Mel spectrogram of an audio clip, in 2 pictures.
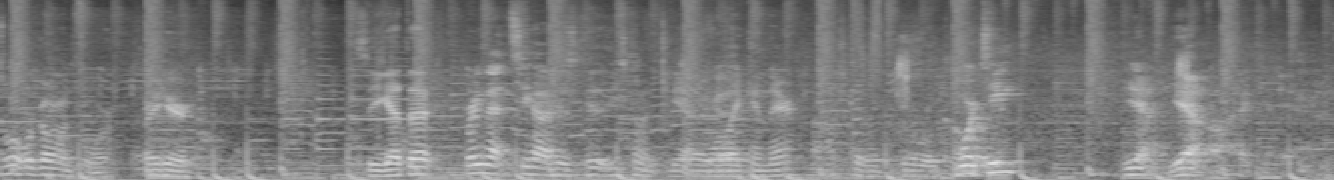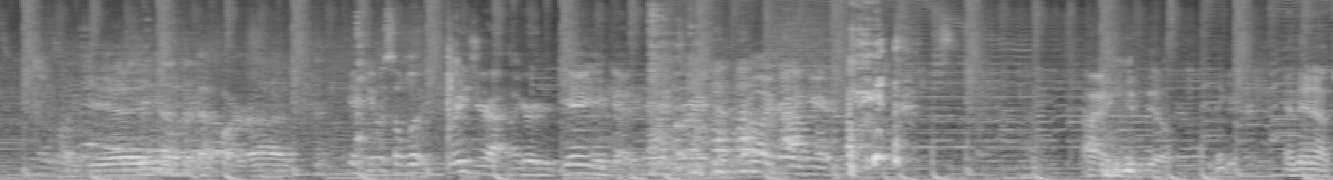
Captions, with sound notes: - This is what we're going for, right here. So you got that? Bring that, see how he's coming like in there? More teeth. Yeah, yeah. - [Voiceover] And then I was like "Yeah, you look at that part." - [Voiceover] Give us a look, raise your eye, there ya go. - [Voiceover] Don't look right here. (laughing) - [Voiceover] Alright, good deal. - [Voiceover] Thank you sir.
